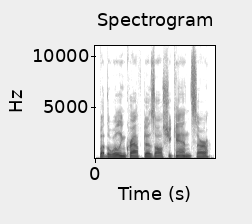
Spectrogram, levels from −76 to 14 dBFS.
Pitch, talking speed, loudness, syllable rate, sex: 115 Hz, 225 wpm, -15 LUFS, 4.6 syllables/s, male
